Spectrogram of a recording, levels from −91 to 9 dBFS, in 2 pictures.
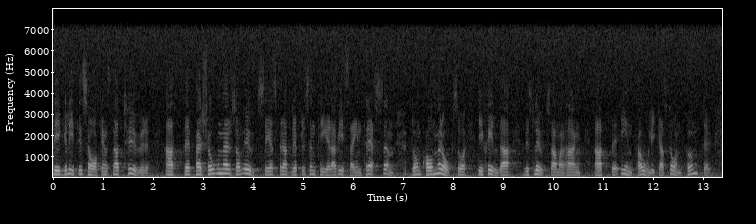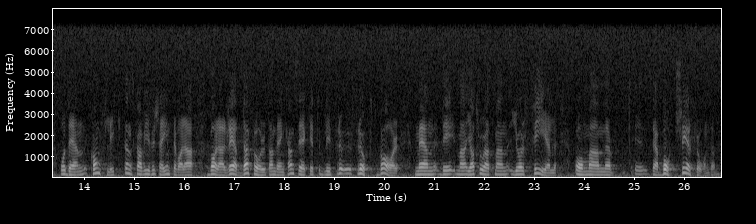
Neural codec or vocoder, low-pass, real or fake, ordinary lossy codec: none; 7.2 kHz; real; none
